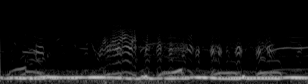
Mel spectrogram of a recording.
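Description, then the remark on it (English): A steady, low hooting drone of deep cooing from a group of male greater prairie chickens in full display, inflating the air sacs in their necks, overlaps continuously, with higher cackling and whooping calls scattered above it throughout; no one speaks. “You hear the deep cooing sound of the greater prairie chickens inflating these air sacs in their necks.”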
